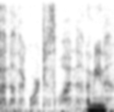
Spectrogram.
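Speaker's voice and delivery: hushed whisper. Describing a flaky nail polish, the speaker catches themself whispering. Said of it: "I don't know why I'm whispering".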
